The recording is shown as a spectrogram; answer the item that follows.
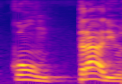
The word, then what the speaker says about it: contrário: Quando a gente faz a divisão silábica, contrário, sílaba tônica é a penúltima, destaquei em azul, e a palavra termina em um ditongo crescente, olha, semivogal mais vogal.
